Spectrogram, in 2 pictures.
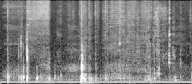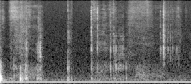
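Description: Cardboard box and packaging being opened and handled by hand: rustling, scraping and light knocks of the lid and inner tray, busiest in the first half and thinning to occasional clicks.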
